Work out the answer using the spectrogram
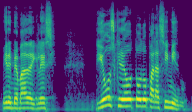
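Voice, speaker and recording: A pastor preaching a sermon to his church, slow and emphatic, asking rhetorical questions. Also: high voice, low-quality recording.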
